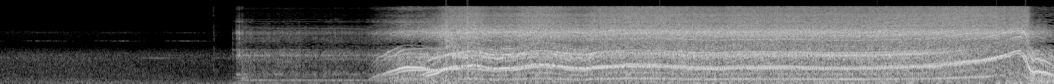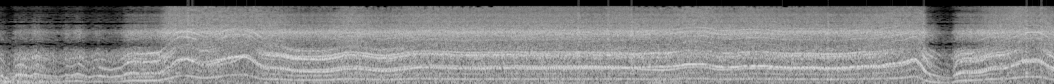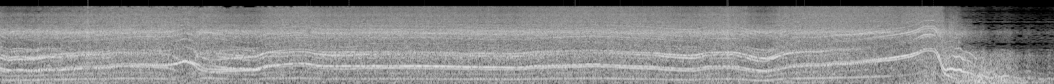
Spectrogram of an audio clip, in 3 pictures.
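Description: GEPRC Cinelog 35 cinewoop FPV drone's motors and ducted propellers spinning up about two seconds in and then whining loudly, the pitch rising and falling as the throttle changes. The whine sags briefly around ten seconds in and cuts out for a moment near twenty seconds before spinning back up.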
